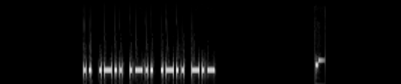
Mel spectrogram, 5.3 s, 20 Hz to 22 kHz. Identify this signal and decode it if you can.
Morse code, heard as a keyed tone, about 36 wpm, 700 Hz. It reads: ILLLK
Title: Code Groups - 5 Letters - 35wpm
